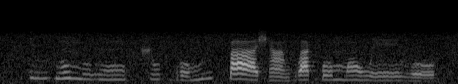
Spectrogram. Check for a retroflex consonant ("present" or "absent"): absent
